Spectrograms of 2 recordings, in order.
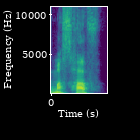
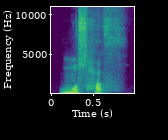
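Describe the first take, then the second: First: The first vowel is an open a. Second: The first vowel is a rounded u.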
